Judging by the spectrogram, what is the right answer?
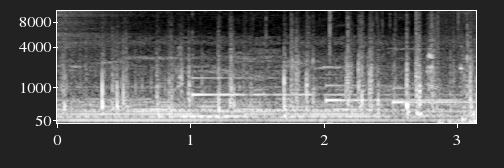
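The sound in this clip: Horse hooves clip-clop in many quick, irregular beats at a fairly even level, with no voices.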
